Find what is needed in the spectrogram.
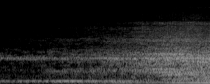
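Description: A road vehicle passing by, its engine rumble and road noise swelling steadily to a peak near the end.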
